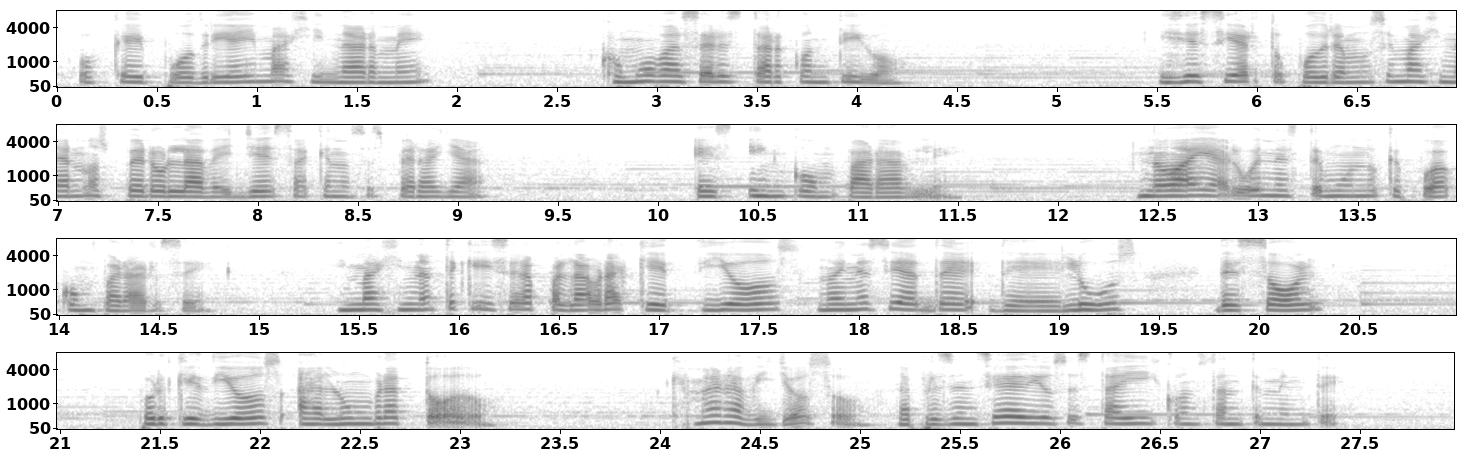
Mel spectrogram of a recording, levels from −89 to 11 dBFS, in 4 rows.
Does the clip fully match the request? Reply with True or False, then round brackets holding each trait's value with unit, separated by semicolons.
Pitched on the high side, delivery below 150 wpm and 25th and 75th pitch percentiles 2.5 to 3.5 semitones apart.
True (210 Hz; 130 wpm; 2.9 semitones)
